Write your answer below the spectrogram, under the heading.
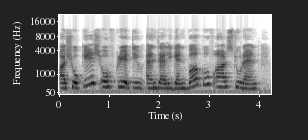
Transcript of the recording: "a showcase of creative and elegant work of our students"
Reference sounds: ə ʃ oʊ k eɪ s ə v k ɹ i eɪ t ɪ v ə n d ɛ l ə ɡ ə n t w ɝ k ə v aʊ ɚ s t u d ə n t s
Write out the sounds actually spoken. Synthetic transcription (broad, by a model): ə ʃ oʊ k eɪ ʃ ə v k ɹ i eɪ t ɪ v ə n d ɛ l ə ɡ ə n t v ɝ k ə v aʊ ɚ s t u d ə n t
